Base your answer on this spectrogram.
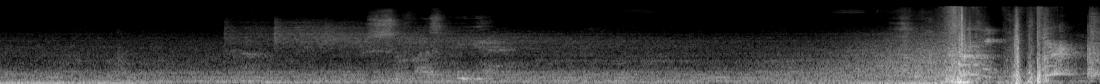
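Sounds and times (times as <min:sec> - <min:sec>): rising rush: 0:06.8 - 0:10.4
loud thump of scuffle: 0:09.3 - 0:10.6.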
